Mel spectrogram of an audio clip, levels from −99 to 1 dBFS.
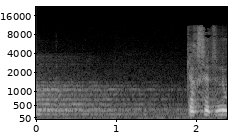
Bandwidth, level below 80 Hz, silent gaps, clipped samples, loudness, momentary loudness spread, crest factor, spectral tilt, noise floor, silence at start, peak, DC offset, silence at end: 11.5 kHz; -60 dBFS; none; under 0.1%; -32 LUFS; 26 LU; 18 dB; -5 dB/octave; -54 dBFS; 0 s; -14 dBFS; under 0.1%; 0 s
